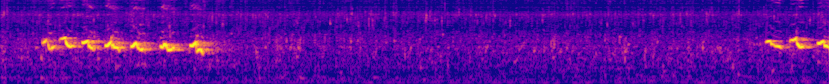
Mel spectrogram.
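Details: Sooty-headed bulbul (trucukan) song played to lure a silent bird into singing: a quick bubbly phrase of about eight chirpy notes lasting under a second, then a pause and the start of another phrase, over a soft background of trickling water.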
